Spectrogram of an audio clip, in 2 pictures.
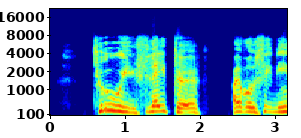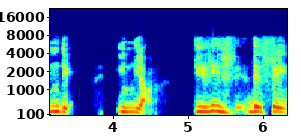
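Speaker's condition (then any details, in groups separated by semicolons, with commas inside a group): Cerebral palsy; listeners often think something is wrong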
